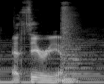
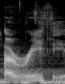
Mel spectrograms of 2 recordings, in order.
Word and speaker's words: Ethereum: Ethereum. – Aretheum.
